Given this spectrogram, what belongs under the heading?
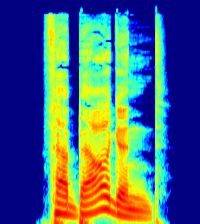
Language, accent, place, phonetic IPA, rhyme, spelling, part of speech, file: German, Germany, Berlin, [fɛɐ̯ˈbɛʁɡn̩t], -ɛʁɡn̩t, verbergend, verb, De-verbergend.ogg
- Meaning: present participle of verbergen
